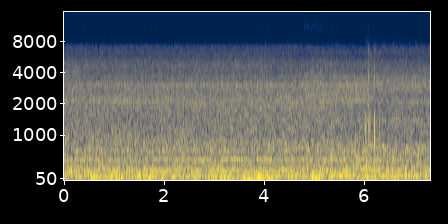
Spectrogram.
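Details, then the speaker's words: Repaired GTX 1050 Ti 4GB graphics card on benchmark with fan set to maximum: steady even whoosh, no ticking, scraping or wobble; cooling fan running normally. "ठीक है, fan भी ठीक घूम रहा है।"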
